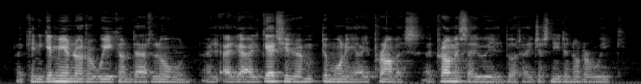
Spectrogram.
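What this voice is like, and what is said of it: Put-on west of Ireland accent. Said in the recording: “This is an Irish accent from the West Country. People from the west of Ireland sound like this. They sound like they're about to ask you for a favour, but they're a bit embarrassed about it.”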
